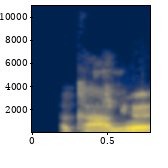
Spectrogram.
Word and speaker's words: Okongwu: Onyeki Okongwu? – Yes. Okongwu, okay.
